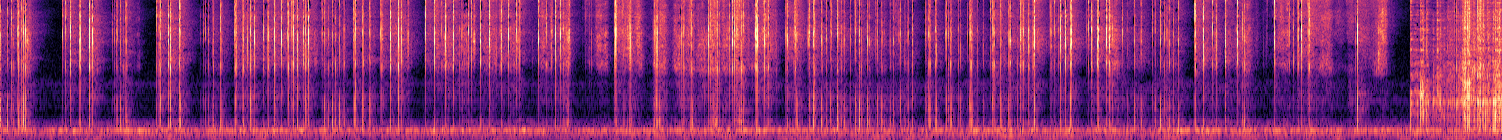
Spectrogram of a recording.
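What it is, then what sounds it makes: Metal coffee tin. Long nails rapidly tap and scratch the front of a tall cylindrical metal coffee canister with a paper-look label, held upright. The sound is a dense stream of bright, dry clicks and scratchy rasps that stop instantly, over a faint low hum. It ends in a brief burst of continuous scratching.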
